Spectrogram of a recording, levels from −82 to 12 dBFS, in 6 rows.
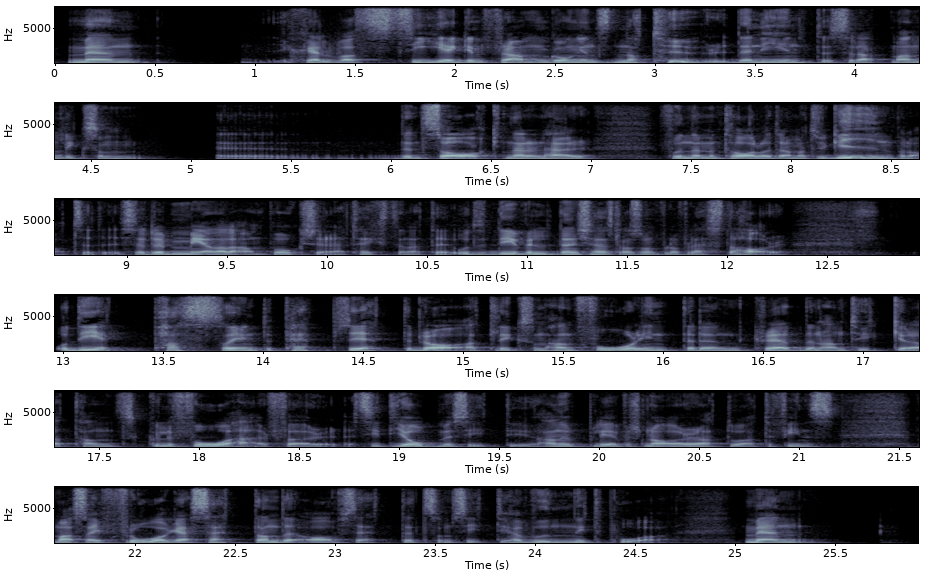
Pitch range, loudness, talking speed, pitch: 105-130 Hz, -23 LUFS, 205 wpm, 115 Hz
